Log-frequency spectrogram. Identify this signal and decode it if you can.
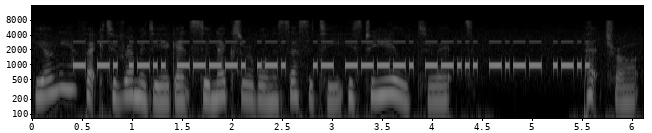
Morse code, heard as a keyed tone, machine-sent, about 30 wpm, 980 Hz, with speech in English. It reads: TNL9R A97YL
